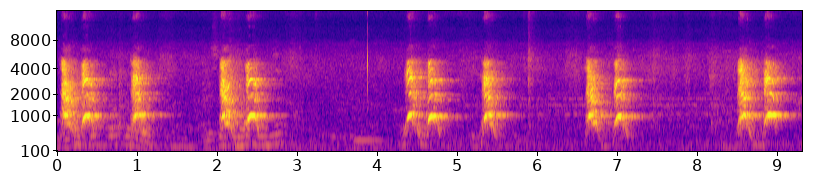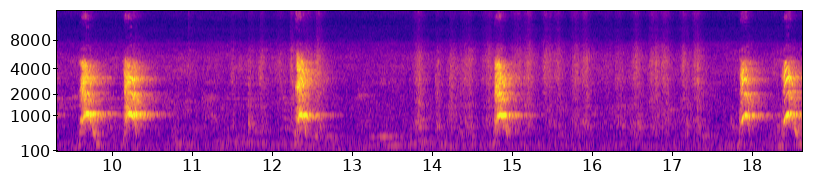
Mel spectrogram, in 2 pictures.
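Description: A Saint Bernard puppy barks in short, sharp bursts, often doubled, with a youthful high pitch. The barks come in an uneven rhythm of about one every second or two, with quiet gaps between.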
